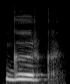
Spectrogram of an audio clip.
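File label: "гырк", Komi, female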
